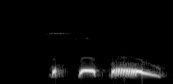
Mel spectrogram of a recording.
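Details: Caged spotted dove from Ninh Thuận, Vietnam, wild-caught four months before, singing the 'thổ sấm' voice to call wild doves in; a short note, a steady hollow coo and a long downward-slurring croo, the phrase cut before its close.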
